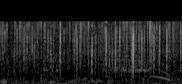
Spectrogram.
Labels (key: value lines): label: biophony, cascading saw
recorder: SoundTrap 600 or HydroMoth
